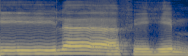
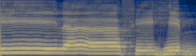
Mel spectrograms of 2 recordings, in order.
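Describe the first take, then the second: No difference in how they are said.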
